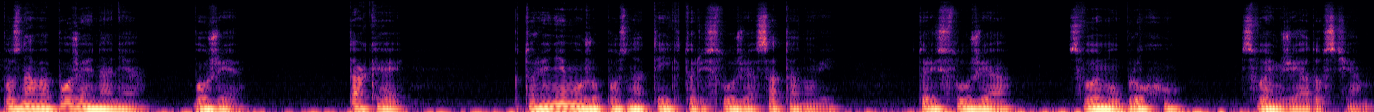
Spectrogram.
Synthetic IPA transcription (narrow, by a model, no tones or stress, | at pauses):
pɔznaːʋap̬ɔʒɛɦnaɲɪabɔʒɪɛ | t̪akɛː | kt̪ɔɾɛːɲɛmʊɔʒupɔznat̚t̪iːkt̪ɔɾiːsluːʒɪasat̪anɔʋi | kt̪ɔɾiːsluːʒɪasʋɔjmubɾuxusʋɔjimʒɪad̪ɔscɪam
